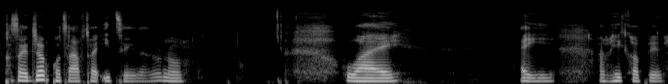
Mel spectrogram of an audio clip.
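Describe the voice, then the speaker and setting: A young woman in her twenties speaks in a notably low voice, with a dry, close sound and no room around it. She talks through her solo podcast in a frank, rambling way, often dropping to a near mutter and then rising again. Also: level tone, unhurried, a little mellow, dry recording. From Nigeria. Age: 20s. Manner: chatty and frank, with many fillers and volume swings. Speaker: podcast host. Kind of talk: candid solo podcast monologue.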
